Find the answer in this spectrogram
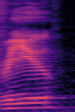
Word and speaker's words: Ryu: like in street fighter ryu and ken but it's ryu yeah it's a hard hard sound for english speakers to pronounce it's due yeah yeah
